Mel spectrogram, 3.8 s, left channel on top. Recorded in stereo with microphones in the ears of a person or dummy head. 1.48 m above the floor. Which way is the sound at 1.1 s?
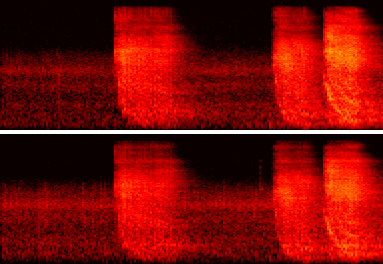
5° left (ahead or behind).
